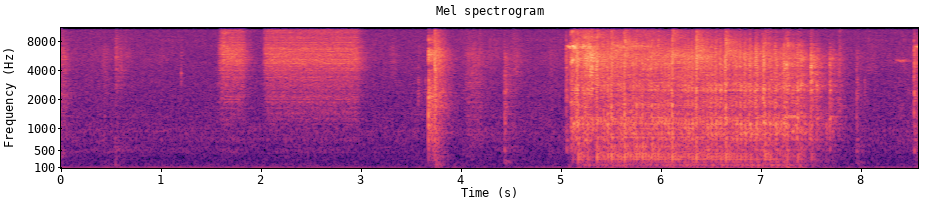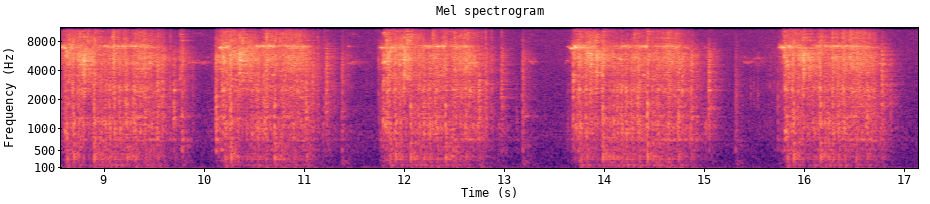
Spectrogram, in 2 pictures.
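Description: Sears/David Bradley U4D two-stroke chainsaw primed by hand: a short hiss, then the engine fires and runs for a couple of seconds before dying, followed by five shorter bursts of firing about every second and a half. It runs only on the fuel sprayed into the carburetor, a sign of good compression and ignition with the fuel system still to be sorted.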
